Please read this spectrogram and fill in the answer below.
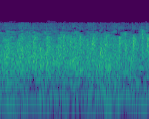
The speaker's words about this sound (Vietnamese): Mời em, hạnh phúc là gì? Các bạn hãy cho một tràng pháo tay ha.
